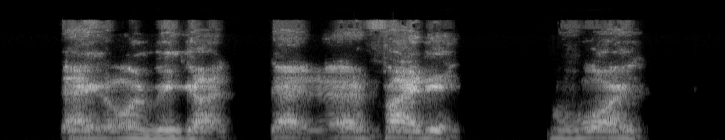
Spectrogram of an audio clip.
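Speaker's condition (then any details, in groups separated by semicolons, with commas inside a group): ALS/MND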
